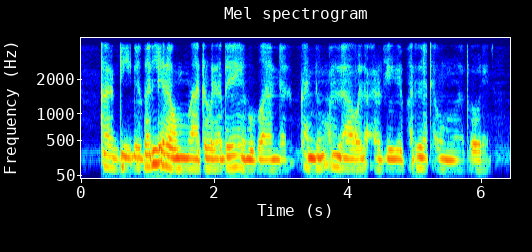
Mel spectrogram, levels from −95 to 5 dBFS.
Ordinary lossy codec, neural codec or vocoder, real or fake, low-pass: none; codec, 44.1 kHz, 2.6 kbps, SNAC; fake; 3.6 kHz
